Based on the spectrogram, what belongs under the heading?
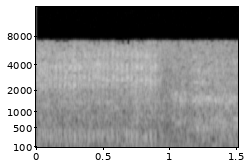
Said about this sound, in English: Thank you, nurse. And now, drill, please.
